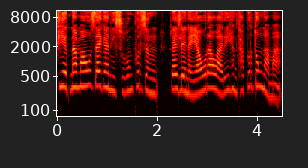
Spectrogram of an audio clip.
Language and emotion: Bodo, fearful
